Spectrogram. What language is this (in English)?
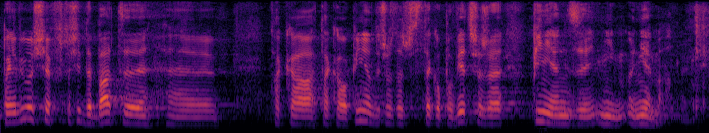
Polish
